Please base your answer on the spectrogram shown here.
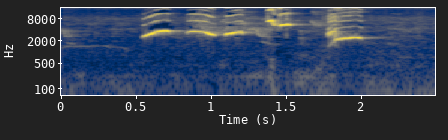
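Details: Orange-headed thrush singing in the open ngeplong style, used as a lure to prompt other birds to sing: a quick run of clear, slightly buzzy whistled notes, then a sharper bright phrase ending in a falling whistle.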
